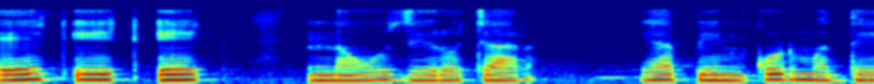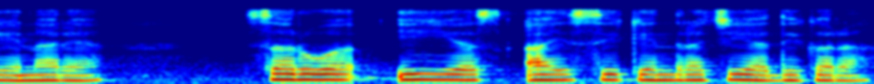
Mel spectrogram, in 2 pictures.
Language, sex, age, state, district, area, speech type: Marathi, female, 45-60, Maharashtra, Akola, urban, read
